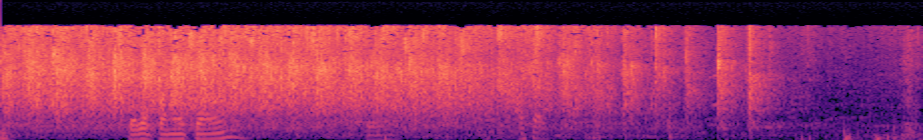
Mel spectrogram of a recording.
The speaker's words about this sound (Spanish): Vení, pastor. Un fuerte aplauso por el pastor.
